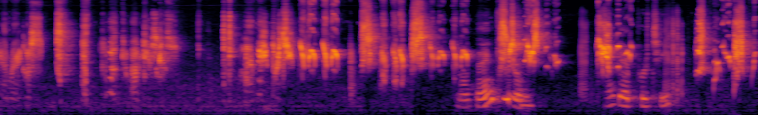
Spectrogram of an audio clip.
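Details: Pet budgie, five-year-old male, singing and talking indoors with a full belly after breakfast: a long stream of scratchy mimicked words, chirps and trills, with a few lower harmonic squawks near the end.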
